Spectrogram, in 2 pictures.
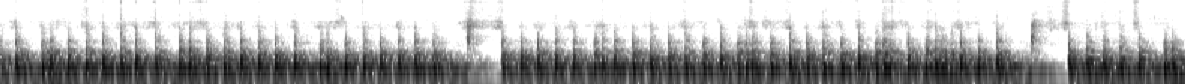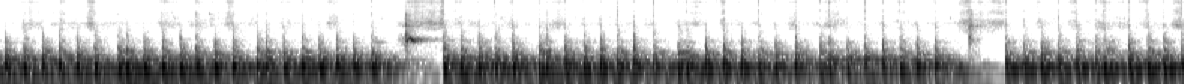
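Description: Huehuetl, the upright wooden Mexica drum, beaten in a fast, even rhythm of about four strokes a second, in phrases of roughly five seconds, each closed by a brief break.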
